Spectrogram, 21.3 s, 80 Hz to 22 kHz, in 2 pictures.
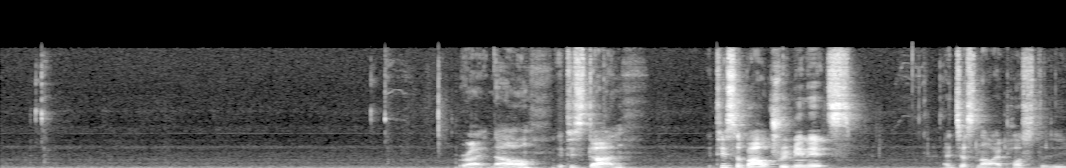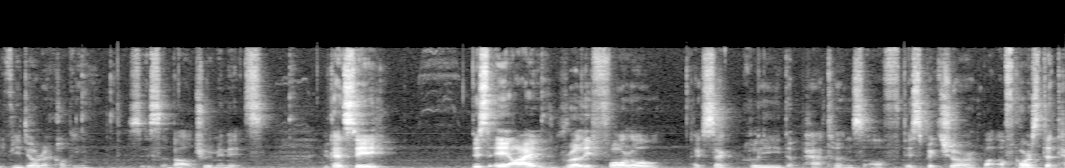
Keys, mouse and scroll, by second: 0.3 click, 3.7 click, 6.1-7.8 drag, 9.4-11.4 drag, 11.8-12.8 drag, 14.4-16.1 drag, 20.1-20.7 drag.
